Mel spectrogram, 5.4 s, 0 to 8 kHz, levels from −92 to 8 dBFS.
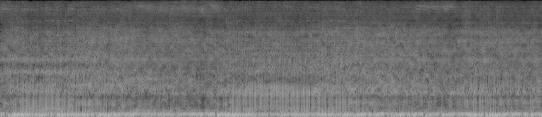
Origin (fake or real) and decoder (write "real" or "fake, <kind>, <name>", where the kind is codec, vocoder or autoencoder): fake, vocoder, Vocos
